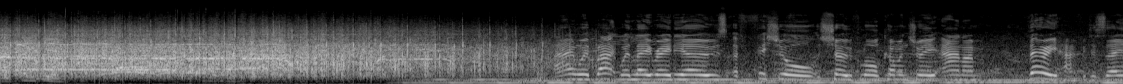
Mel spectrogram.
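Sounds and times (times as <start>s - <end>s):
cheering: 0.0s - 5.6s
round of applause: 0.0s - 6.0s
speech: 6.0s - 11.2s.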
